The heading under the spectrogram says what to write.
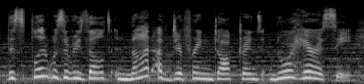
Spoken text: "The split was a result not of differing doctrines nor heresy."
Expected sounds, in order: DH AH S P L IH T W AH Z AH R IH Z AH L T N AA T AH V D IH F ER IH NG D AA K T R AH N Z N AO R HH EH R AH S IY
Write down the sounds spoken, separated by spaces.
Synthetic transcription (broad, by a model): DH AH S P L IH T W AH Z AH R IH Z AH L T N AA T AH V D IH F ER IH NG D AA K T R AH N Z N AO R HH EH R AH S IY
